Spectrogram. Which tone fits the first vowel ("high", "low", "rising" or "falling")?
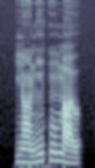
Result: low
